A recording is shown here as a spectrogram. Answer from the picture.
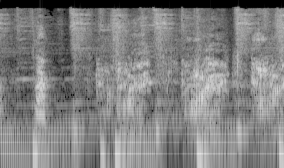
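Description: A dog named Altai, the speaker's loyal dog, barks a greeting repeatedly in short, eager bursts, about five or six yips and woofs in a quick, uneven rhythm, loud and clear with no talking over it.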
